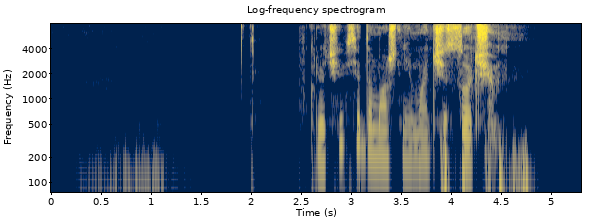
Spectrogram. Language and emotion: Russian, neutral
